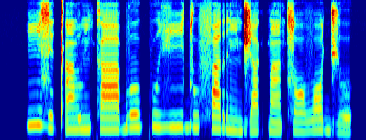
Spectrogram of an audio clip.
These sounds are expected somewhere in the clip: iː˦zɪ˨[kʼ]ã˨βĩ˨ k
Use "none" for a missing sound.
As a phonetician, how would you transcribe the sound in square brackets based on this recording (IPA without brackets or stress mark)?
kʼ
